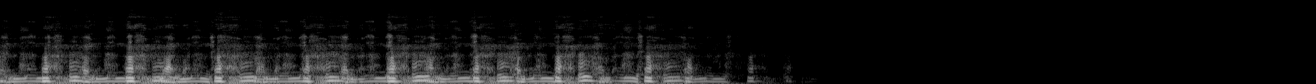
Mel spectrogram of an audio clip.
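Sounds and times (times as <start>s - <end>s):
Inuit throat singing: 0.0s - 7.7s.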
